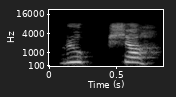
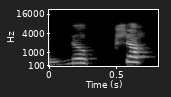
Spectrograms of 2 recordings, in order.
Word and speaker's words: वृक्षः: रुरस्व, वारुणों का रुरस्व, वृक्ष, अभी यहाँ पे भी पेट अंदर लेके सांस बाहर छोड़ना है, वृक्ष, पुष्कराक्षो, पुरस्व, पुष्कराक्षो, क्ष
